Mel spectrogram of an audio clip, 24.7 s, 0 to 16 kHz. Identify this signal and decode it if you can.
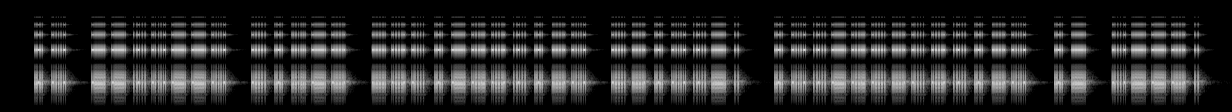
Hellschreiber (Feld-Hell, 122.5 baud), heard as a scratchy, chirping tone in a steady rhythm, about 980 Hz. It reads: IN BETWEEN FIXED CALIBRATION POINTS, INTERPOLATION IS USED,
